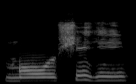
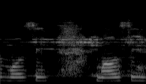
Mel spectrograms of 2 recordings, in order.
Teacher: और एक काम की बात और है, विसर्ग, मोशी ही ऐसा बोलेंगे मोशी ही, तो थोड़ा लंबा खींचेंगे, विसर्ग भी बोलेंगे, मूर्धन्य शकार का विशेष ध्यान रखेंगे, औकार नहीं बोलेंगे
